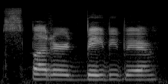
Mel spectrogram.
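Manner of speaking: plain reading voice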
